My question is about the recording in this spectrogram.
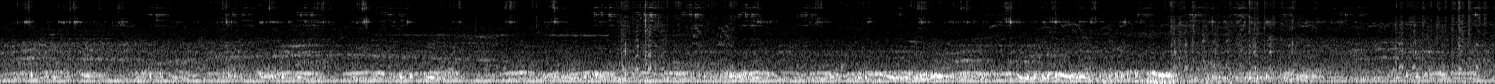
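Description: A flock of domestic high-flyer pigeons (Shahjahanpuri kaldume) cooing continuously, many calls overlapping, over a steady low hum. There is one dull thump near the end.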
